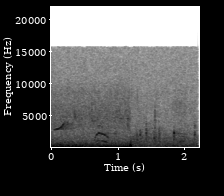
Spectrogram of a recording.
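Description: Wind blows outdoors, rustling tall grass.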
